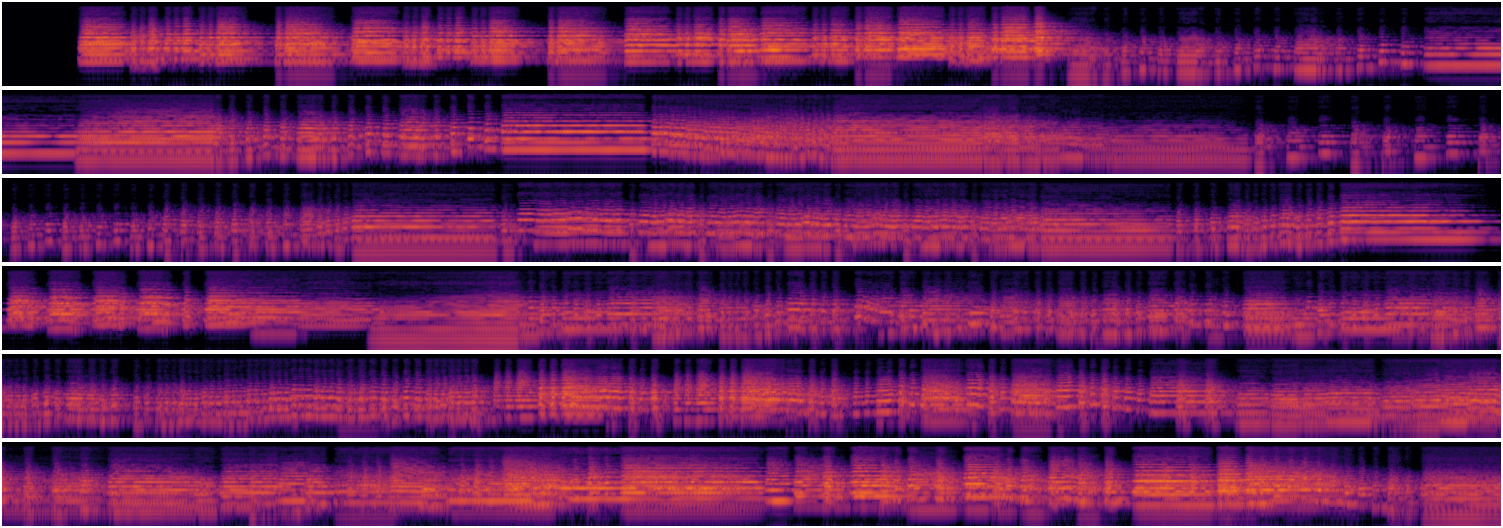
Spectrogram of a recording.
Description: Cornet, Trombone and Piano
a cornet and trombone duet with band accompaniment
